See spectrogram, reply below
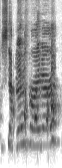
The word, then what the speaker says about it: Schadenfreude: Well, how do you pronounce it? Schrodenfreuder? – Schadenfreude. – Schadenfreude.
